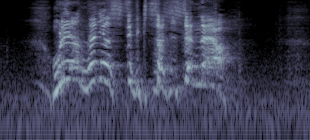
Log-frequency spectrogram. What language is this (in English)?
Japanese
